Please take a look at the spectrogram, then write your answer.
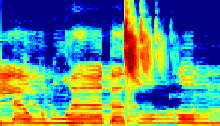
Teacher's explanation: تسر الناظرین میں نون مشدد ہے، یہاں پر غنہ کر کے پڑھیں گے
